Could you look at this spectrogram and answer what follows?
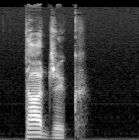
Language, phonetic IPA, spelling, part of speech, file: Polish, [ˈtad͡ʒɨk], Tadżyk, noun, Pl-Tadżyk.ogg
